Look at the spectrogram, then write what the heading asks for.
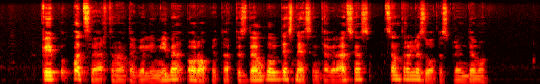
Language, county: Lithuanian, Kaunas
